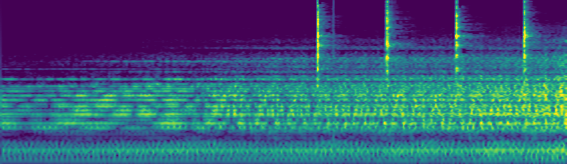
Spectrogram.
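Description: A sustained keyboard chord run through effects, swelling steadily louder and brighter. Over its second half come four short, evenly spaced high ticks about half a second apart, counting in the band.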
